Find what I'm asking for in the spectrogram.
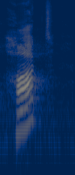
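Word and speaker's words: houghed: And David, notice this word, it's pronounced hocked.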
